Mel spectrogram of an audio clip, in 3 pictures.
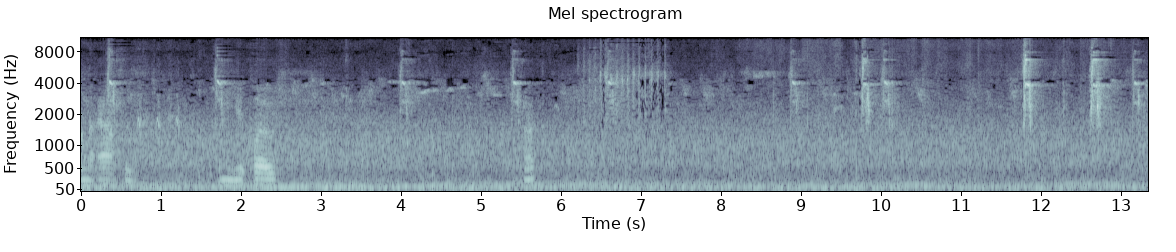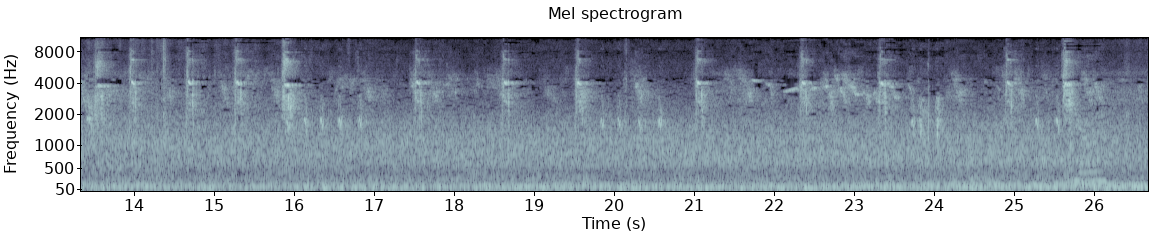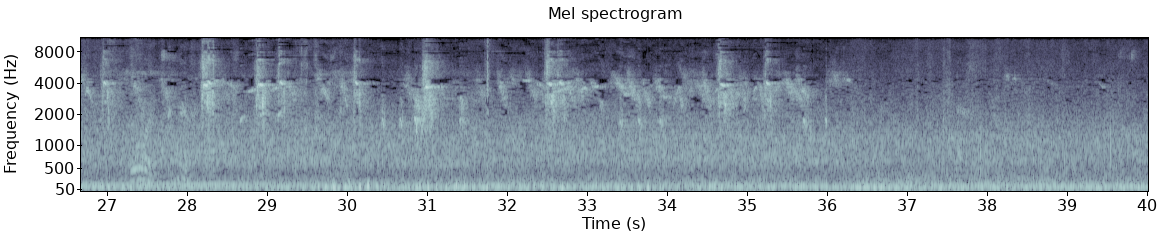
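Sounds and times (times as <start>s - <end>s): bird chirping: 0.0s - 36.9s.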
